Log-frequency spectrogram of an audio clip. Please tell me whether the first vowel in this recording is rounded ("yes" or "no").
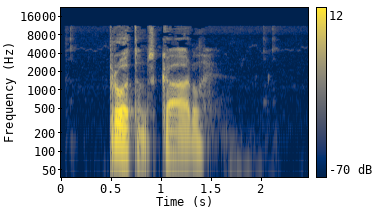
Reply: yes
